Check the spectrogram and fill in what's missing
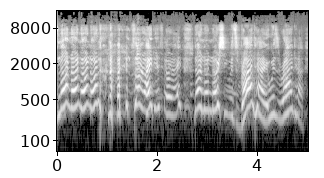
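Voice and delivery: high, loud volley of objections; hammed-up panicky denial; flustered protest. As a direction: blurt it out, desperate to deflect blame. Kundalata panics at being hugged.

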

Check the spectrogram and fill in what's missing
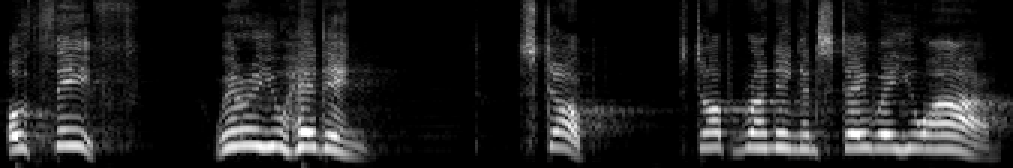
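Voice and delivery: loud high calling out. Acted. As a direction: call after him, loud and high. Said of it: "as she calls out to him".

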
